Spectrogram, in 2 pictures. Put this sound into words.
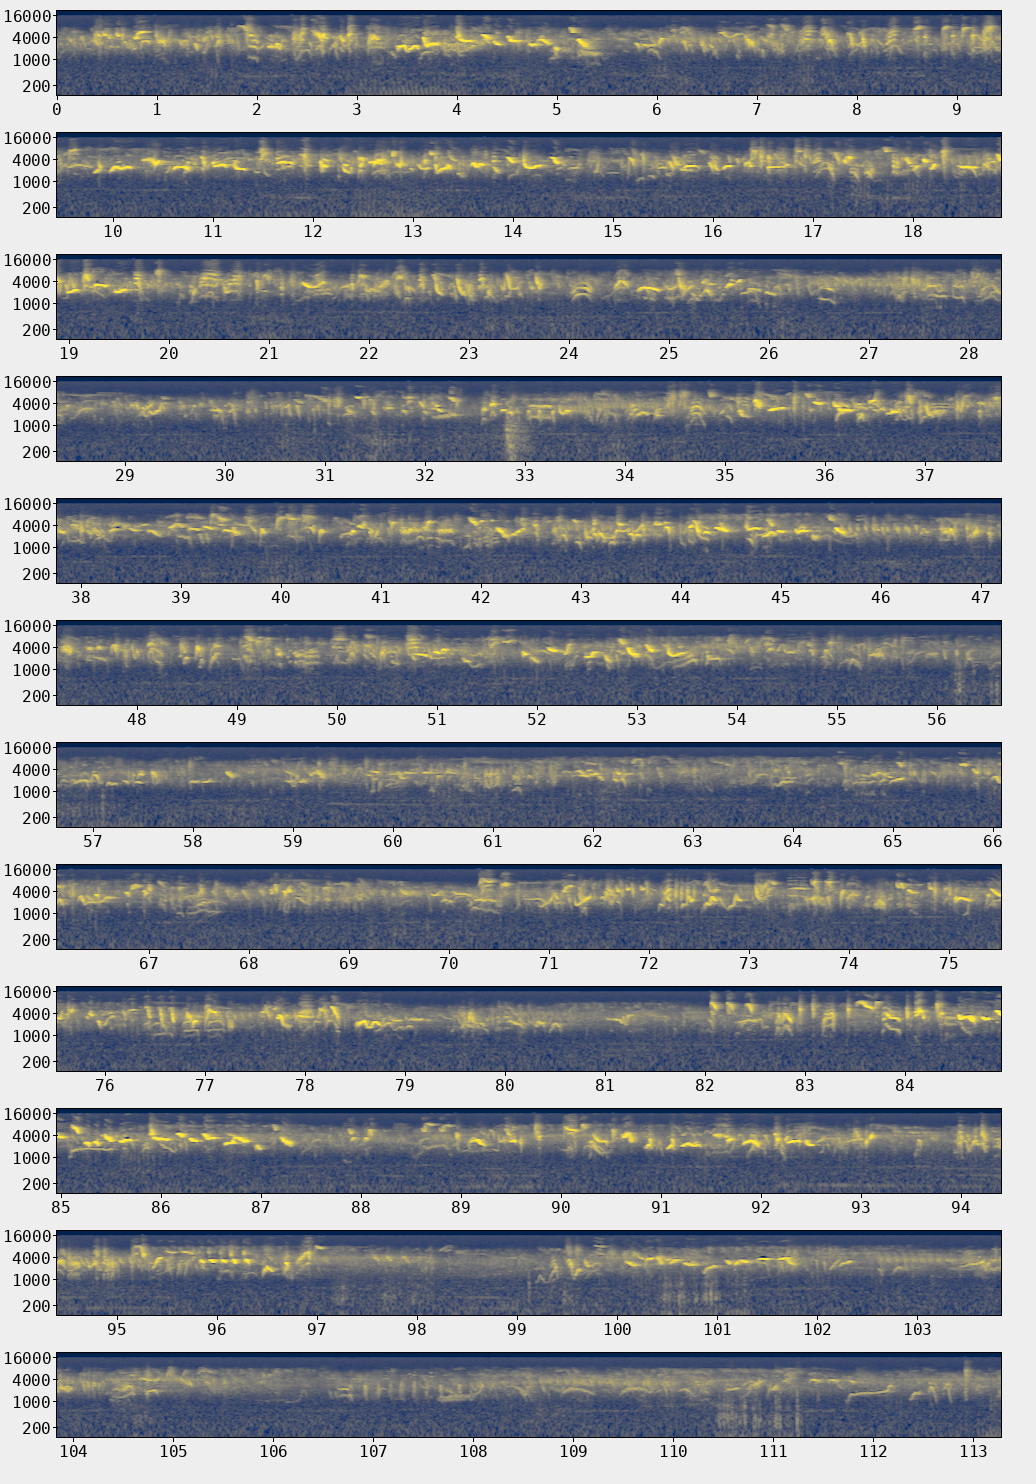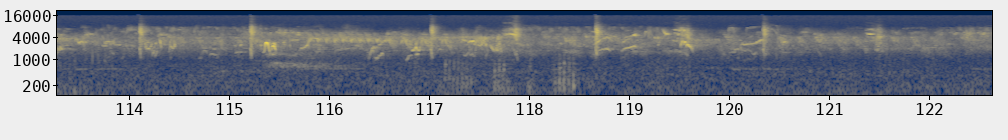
Blackcap singing amazingly, other birds in background, just a couple minutes. I recorded several hours of this which I can upload if you really like, that would give me be the perfect excuse to get on top of the uploaders :-)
